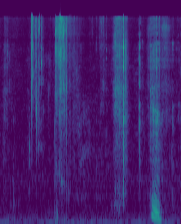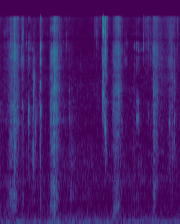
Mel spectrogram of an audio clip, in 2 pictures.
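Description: A person chewing a bitten Nestlé Drumstick ice cream cone, with scattered soft crunches of waffle cone and nut coating. A short hum that falls in pitch comes about two seconds in and is the loudest sound.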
